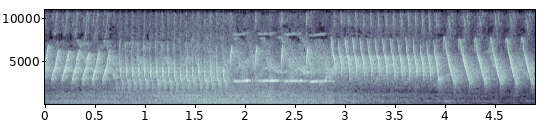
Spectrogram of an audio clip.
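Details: Canary in full song as a master recording for training young canaries: dense fast trills throughout, a thin steady whistle in the middle, then clear repeated downslurred notes, about three per second, at the close.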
